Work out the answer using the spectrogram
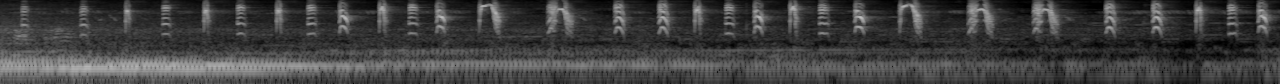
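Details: Vigorous long-tailed shrike lure song, meant to rile other shrikes: a rapid, uneven stream of short, sharp ticking and squeaky notes, two or three per second, with a faint low hum at the start.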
